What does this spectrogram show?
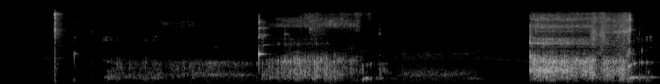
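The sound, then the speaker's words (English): A sharp click, then steady water bubbling in a glass bong as someone takes a hit, swelling louder midway, fading, and ending with a strong, breathy rush of air. No one speaks. “I will take a bonger for you in celebration.”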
